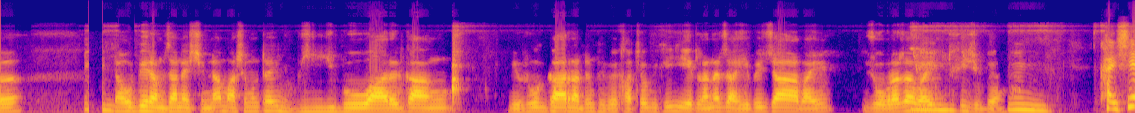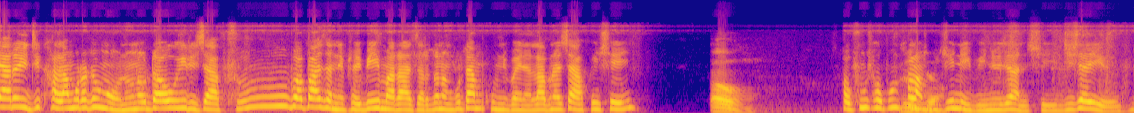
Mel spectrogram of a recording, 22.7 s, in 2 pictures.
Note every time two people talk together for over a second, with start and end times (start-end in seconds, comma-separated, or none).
none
